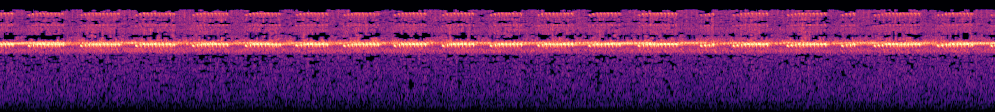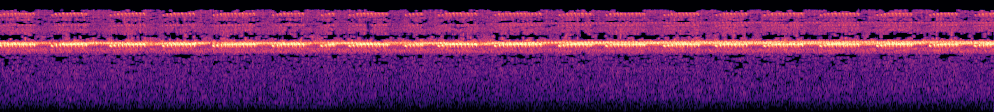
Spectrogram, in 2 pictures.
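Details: Steady insect chorus recorded as a nature sound for study or sleep: a sustained high-pitched trill pulsing about twice per second for the whole stretch, with a faint higher band.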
